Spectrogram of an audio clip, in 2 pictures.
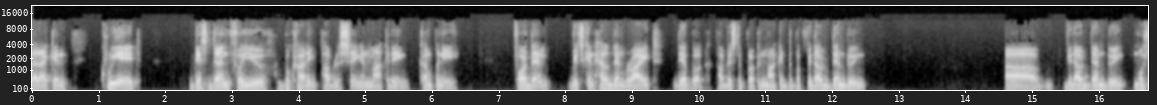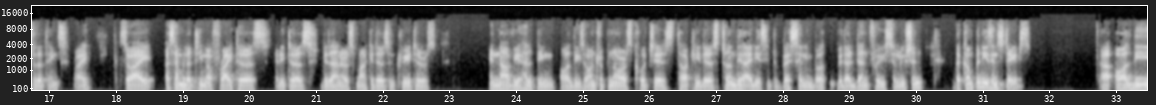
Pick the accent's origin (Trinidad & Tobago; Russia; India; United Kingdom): India; I come from India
